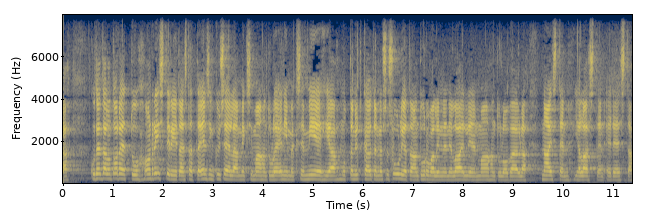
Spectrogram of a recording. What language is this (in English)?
Finnish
